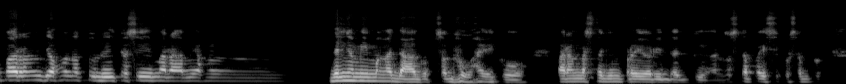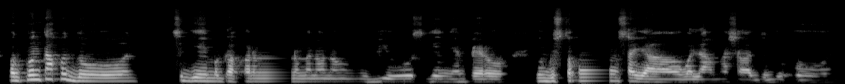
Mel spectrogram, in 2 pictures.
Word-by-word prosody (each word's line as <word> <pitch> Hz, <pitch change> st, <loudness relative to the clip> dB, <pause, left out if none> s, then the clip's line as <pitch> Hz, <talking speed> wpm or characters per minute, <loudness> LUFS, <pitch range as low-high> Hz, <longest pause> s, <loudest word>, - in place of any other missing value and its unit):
parang 200 Hz, +1 st, +5 dB
hindi 200 Hz, -, -4 dB
ako 200 Hz, 0 st, +3 dB
natuloy 185 Hz, -2 st, 0 dB
kasi 180 Hz, +1 st, -1 dB
marami 165 Hz, -2 st, +1 dB
akong 160 Hz, 0 st, -16 dB, 1.1 s
dahil 175 Hz, +2 st, +6 dB
nga 180 Hz, -, +4 dB
may 170 Hz, -1 st, +3 dB
mga 155 Hz, -2 st, +1 dB
dagok 120 Hz, 0 st, +3 dB
sa -, -, -5 dB
buhay 120 Hz, -1 st, -5 dB
ko, 105 Hz, -3 st, -7 dB, 0.3 s
parang 135 Hz, +1 st, +1 dB
mas 140 Hz, -, -2 dB
naging 135 Hz, -2 st, -3 dB
priyoridad 120 Hz, -3 st, -1 dB
ko 110 Hz, -, -13 dB
'yung 100 Hz, -, -21 dB
ano, 95 Hz, -, -23 dB
ta's -, -, -10 dB
napaisip -, -, -5 dB
ako, -, -, -22 dB
sabi 125 Hz, 0 st, -12 dB
ko, -, -, -21 dB, 0.4 s
"Pagpunta 220 Hz, +7 st, +6 dB
ko 250 Hz, -, +2 dB
don, 155 Hz, -2 st, +3 dB, 0.4 s
sige 165 Hz, -3 st, +1 dB
magkakaroon 140 Hz, -1 st, -2 dB
naman 140 Hz, 0 st, -5 dB
ako -, -, -5 dB
ng 135 Hz, 0 st, -8 dB, 0.3 s
views," 405 Hz, -, -2 dB
ganiyan. 125 Hz, -1 st, -6 dB
Pero 125 Hz, 0 st, 0 dB, 0.3 s
'yung 155 Hz, -, +1 dB
gusto 155 Hz, +3 st, 0 dB
kong 165 Hz, -1 st, -2 dB
saya 125 Hz, -6 st, +4 dB
wala 120 Hz, -1 st, -1 dB
masyado 115 Hz, -3 st, -4 dB
doon. 100 Hz, -4 st, -12 dB
140 Hz, 160 wpm, -24 LUFS, 125-170 Hz, 1.1 s, dahil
